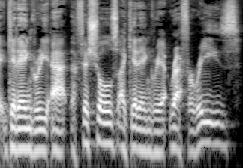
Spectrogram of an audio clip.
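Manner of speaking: ordinary talk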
